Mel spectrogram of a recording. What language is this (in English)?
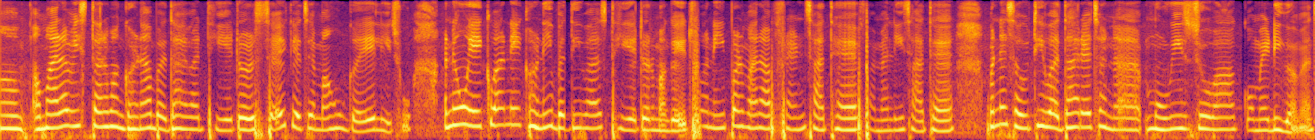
Gujarati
